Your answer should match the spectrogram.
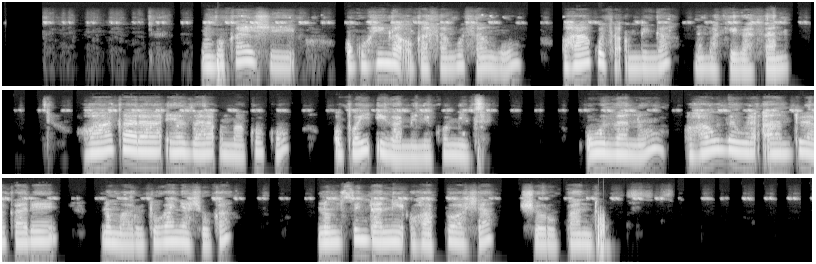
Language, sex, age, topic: Oshiwambo, female, 25-35, agriculture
